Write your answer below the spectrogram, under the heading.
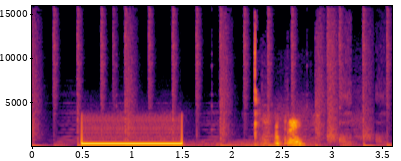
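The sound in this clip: A telephone line tone sounds while a call is placed again: one steady, clear beep lasting about a second, with soft low thumps and faint murmuring sounds after it.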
